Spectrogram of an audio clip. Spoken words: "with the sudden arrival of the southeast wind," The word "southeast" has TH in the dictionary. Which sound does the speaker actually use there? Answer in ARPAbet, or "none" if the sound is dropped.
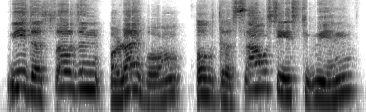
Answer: S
